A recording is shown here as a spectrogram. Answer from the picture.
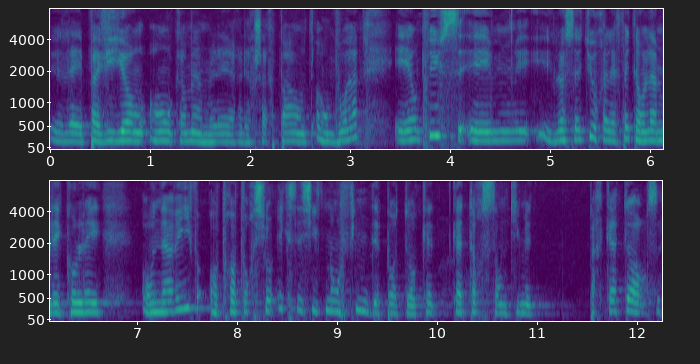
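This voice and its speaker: A woman's somewhat breathy, dark and mellow voice, medium in pitch, with ordinary pitch variation and a moderate pace. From Poland. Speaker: architect. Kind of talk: lecture. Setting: lecture hall with audience. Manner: halting, many fillers and repetitions.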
